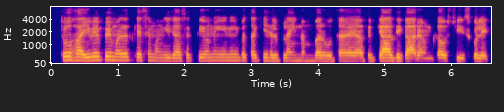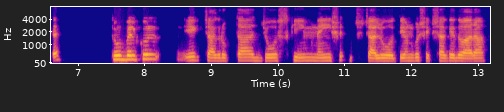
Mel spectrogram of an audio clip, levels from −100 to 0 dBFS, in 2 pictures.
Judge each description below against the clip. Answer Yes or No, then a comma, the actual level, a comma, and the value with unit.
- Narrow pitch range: Yes, narrow, 2.3 semitones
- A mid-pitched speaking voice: Yes, medium, 155 Hz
